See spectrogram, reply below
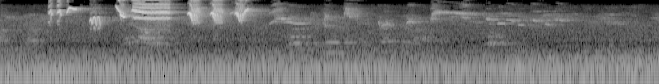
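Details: White-rumped shama singing, meant to stimulate singing: an opening burst of harsh rattling and whistled notes, then thinner rising and falling whistles, over constant low background hum.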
